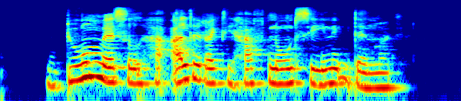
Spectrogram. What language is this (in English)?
Danish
